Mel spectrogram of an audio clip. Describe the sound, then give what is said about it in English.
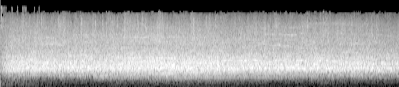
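Steady rain falling in Western Washington, a dense, even hiss of many drops that stays loud and constant throughout without pause. “That's right. That's the sound of Western Washington welcoming the rain after a few weeks of horrid smoke that reminded some of us of airport smoking lounges.”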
